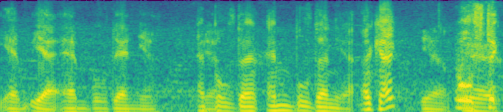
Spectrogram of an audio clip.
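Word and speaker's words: Embuldeniya: I'm going with Embledenia. Embledenia. Okay. Yeah, I was given some intuition in this before, Hendo, from both Tony and Nestlers, and they were saying, Embledenia.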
